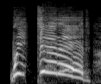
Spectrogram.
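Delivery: high-pitched triumphant cry; triumphant cheer. Acted. Hero celebrating a finished task, high and triumphant.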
